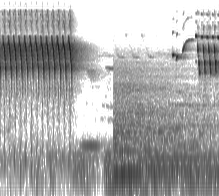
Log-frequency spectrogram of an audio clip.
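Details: Canary singing a master song for birds in training: a loud fast pulsing trill for about one and a half seconds, a pause with faint background noise, then a high upslurred note leading into another quick trill.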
